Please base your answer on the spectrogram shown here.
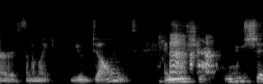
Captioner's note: laughs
